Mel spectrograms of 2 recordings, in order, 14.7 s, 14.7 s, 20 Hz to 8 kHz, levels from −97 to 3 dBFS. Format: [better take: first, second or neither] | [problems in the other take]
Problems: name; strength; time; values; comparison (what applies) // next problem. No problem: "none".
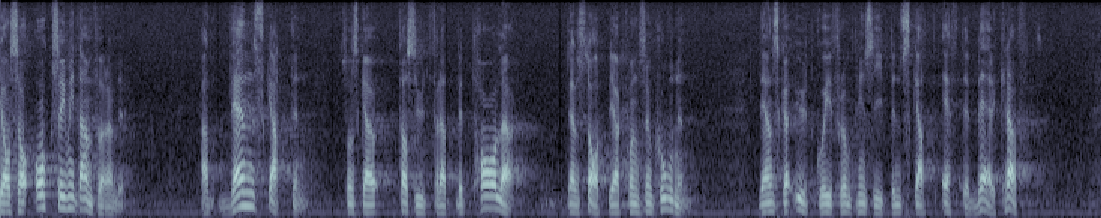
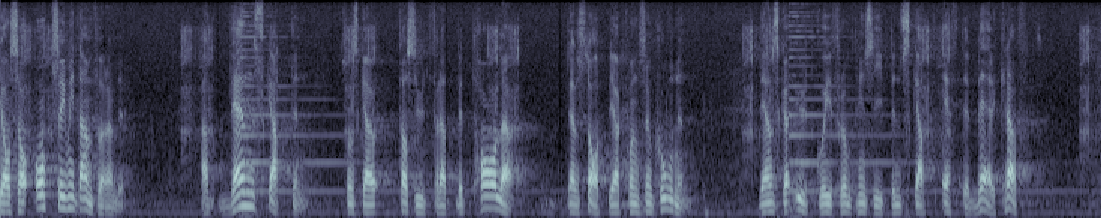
first | background sound (Camera + Keyboard (musical)); 20 dB below the speech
